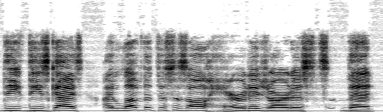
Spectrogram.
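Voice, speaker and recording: A man's voice: high-pitched, moderate pace, fairly bright tone, no room sound, far from the mic, lo-fi sound. A man co-hosting a radio show in casual, opinionated chat, blunt and freely swearing. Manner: blunt, profane.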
